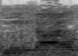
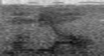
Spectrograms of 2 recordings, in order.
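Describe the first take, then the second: First: The first syllable sounds like the English 'moon'. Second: The first syllable is a short 'mun' sound. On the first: The speaker calls it wrong. "how somebody could call it the moon dial" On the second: The speaker calls it right. "after mun I would go D as natural sounding"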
